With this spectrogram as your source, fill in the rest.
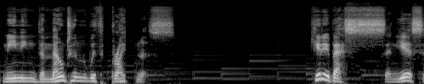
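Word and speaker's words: Kiribati: Kiribas, and yes, it's pronounced that way, is the native Austronesian rendition of the name Gilbert after the British captain Thomas Gilbert.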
